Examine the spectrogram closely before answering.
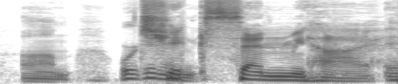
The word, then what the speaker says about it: Csikszentmihalyi: Csikszentmihalyi.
